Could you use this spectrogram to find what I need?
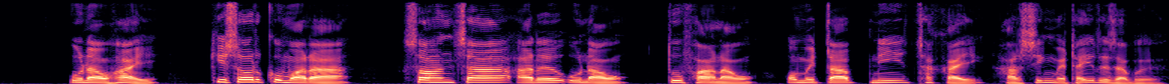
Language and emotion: Bodo, neutral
